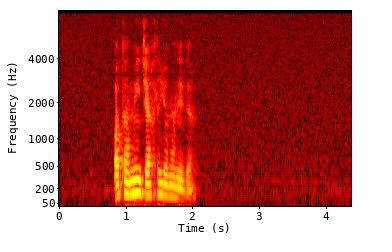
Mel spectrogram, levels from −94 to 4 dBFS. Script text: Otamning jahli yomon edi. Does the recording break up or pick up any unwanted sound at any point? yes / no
no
